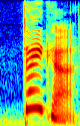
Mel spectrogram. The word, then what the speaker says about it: Dacre: Is it Dacre? Dacre. – Okay. I never pronounce it right because I read it. – It's like acre with a D.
